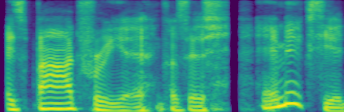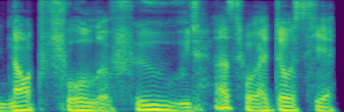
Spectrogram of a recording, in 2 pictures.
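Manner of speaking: ordinary talk, nothing marked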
